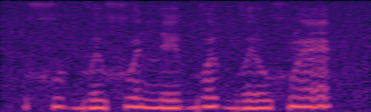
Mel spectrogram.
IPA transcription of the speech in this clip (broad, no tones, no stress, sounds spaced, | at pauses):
xʷ ɨ ɡʷ e xʷ ɛ n e ɡʷ ɐ e̯ ɡʷ e o̯ xʷ ɛ̃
